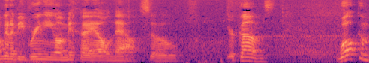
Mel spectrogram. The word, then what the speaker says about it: Mikhail: I should tell that you're the only one who pronounced my name correctly right everybody else calls you Michael I I know it should be M I have Russian background so I feel a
